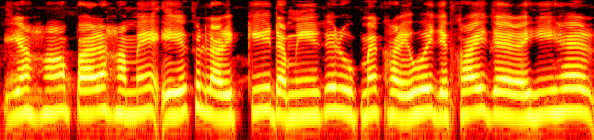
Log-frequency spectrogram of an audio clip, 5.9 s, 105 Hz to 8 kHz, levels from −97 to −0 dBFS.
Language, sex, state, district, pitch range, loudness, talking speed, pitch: Hindi, female, Uttar Pradesh, Jalaun, 230-255 Hz, -14 LUFS, 150 wpm, 245 Hz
